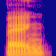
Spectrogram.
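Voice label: "beng2" Cantonese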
